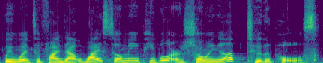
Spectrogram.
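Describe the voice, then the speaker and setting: A woman's voice: medium pitch, a little fast. Upbeat woman news anchor. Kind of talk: scripted anchor links.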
